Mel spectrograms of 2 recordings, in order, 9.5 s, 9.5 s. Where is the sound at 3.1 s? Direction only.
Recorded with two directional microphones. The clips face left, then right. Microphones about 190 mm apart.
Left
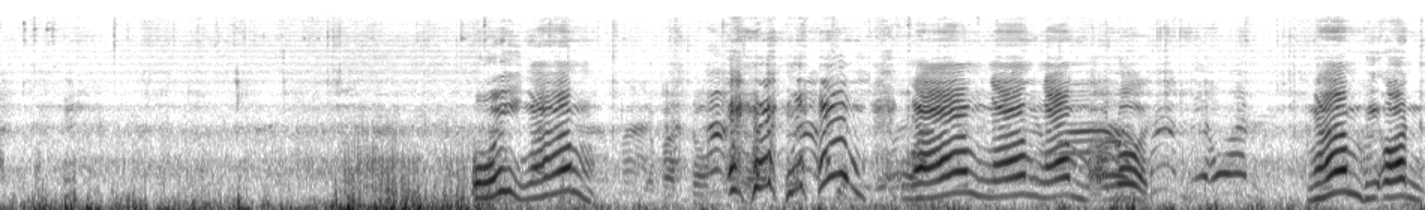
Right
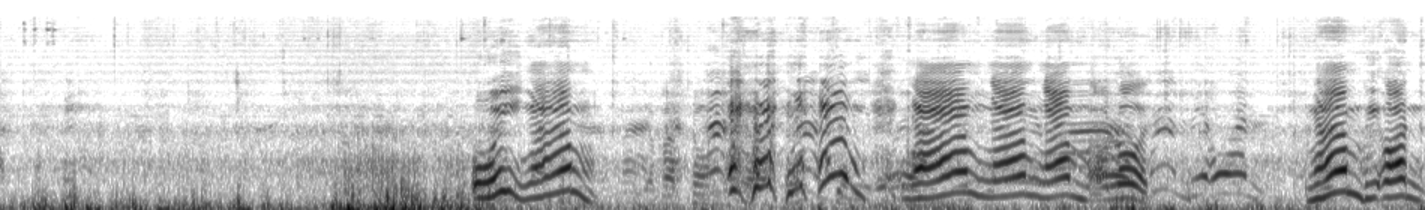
Centre (ahead or behind).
